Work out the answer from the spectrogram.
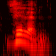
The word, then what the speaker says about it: villain: in a i n the accent is placed on the former syllable as villain which is pronounced as the natives of White Chapel pronounce willing those D syllables the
